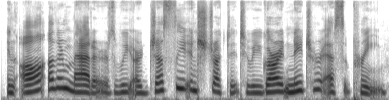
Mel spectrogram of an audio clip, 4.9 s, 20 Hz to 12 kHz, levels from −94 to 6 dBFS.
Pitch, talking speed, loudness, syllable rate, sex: 225 Hz, 160 wpm, -17 LUFS, 5.2 syllables/s, female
